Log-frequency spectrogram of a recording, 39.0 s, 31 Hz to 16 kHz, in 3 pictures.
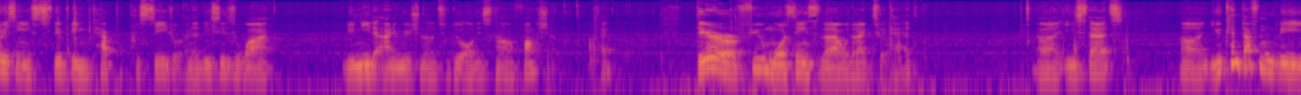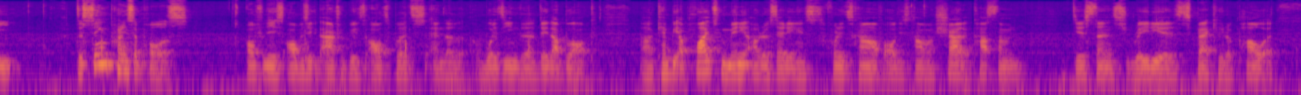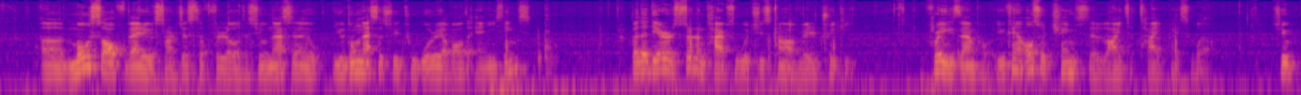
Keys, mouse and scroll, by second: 0.6 g, 6.4 middle click, 7.5-12.3 middle drag, 13.3 click, 21.3-25.3 drag, 28.1-31.6 drag, 33.3-34.9 middle drag, 34.9 click, 35.9 shift+d, 38.5 drag.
